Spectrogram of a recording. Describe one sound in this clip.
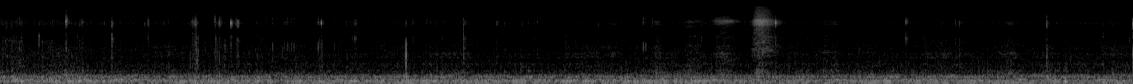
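Bicycle tyres hum on smooth tarmac.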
